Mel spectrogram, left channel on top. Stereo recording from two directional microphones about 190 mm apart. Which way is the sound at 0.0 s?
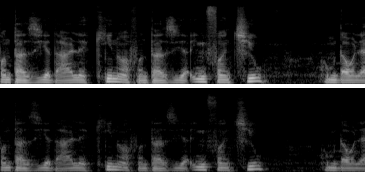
40° left (ahead or behind).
